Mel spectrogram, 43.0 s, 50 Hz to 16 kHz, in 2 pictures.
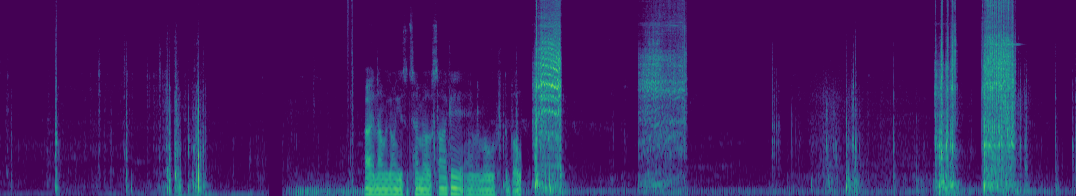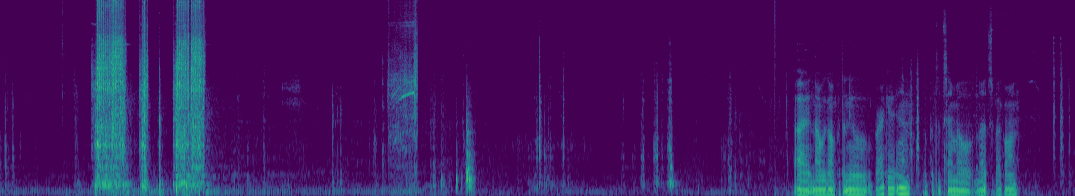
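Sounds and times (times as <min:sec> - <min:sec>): socket ratchet clicking: 0:10.7 - 0:11.3, 0:18.7 - 0:20.5, 0:23.4 - 0:25.7.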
